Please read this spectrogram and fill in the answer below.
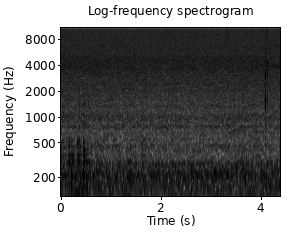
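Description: Steady low background hum with faint hiss, room tone with no distinct event, and a few faint low bumps in the first half second.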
